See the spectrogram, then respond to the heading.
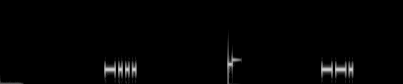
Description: Morse code, heard as a keyed tone, about 35 wpm, 700 Hz. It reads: B G
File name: Single-Letter-Number-35wpm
